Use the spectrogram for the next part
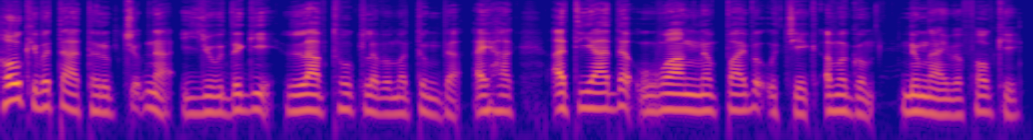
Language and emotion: Manipuri, happy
